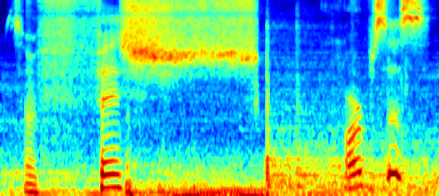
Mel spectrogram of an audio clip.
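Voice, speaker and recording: Pitched high and swooping wildly, his voice moves very slowly. He's a gameplay streamer doing casual let's-play commentary on a horror game, reacting aloud and reading on-screen text over game music.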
